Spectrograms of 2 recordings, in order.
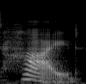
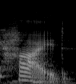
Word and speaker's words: hide: end this word is hide say hide so once again that e is silent it doesn't make any sound but it changes the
